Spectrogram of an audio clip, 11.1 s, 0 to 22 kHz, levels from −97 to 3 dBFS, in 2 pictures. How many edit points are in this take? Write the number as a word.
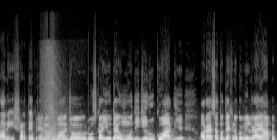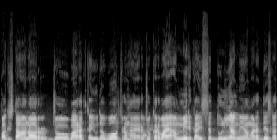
two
